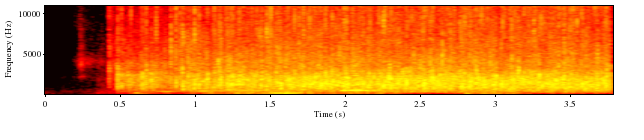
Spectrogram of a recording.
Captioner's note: applause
